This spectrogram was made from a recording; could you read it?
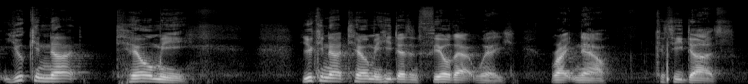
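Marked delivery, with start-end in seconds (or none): none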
